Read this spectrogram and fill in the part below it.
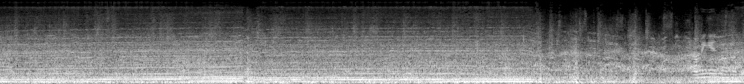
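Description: Race car engine in Gran Turismo Sport, Vision Gran Turismo Trophy, revving hard and accelerating with steady tonal drone and gear changes around eight seconds, loud and continuous beneath a voice talking.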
